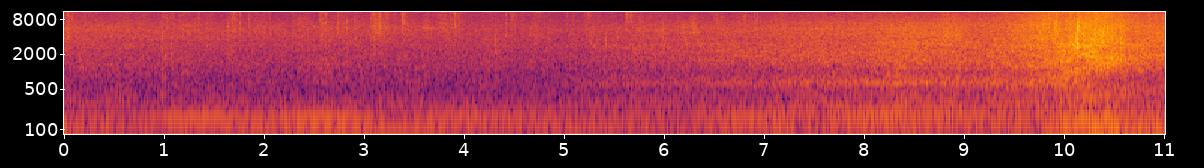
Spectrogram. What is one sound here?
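Outdoors, a steady low traffic rumble fills the air.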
